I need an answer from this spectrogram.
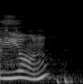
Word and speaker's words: guion: Sí todos nosotros eh en España guion se se pronuncia como una palabra bisílaba vale de manera que nosotros en España pronunciamos así gui on bueno así y por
